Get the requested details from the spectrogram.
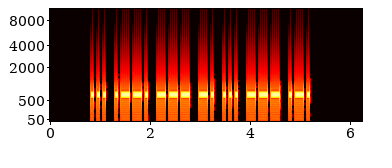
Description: Morse code, heard as a keyed tone, about 21 wpm, 700 Hz. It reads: SPONSOR
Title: 7 Letter Words - First 3 Letters Given - 20wpm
